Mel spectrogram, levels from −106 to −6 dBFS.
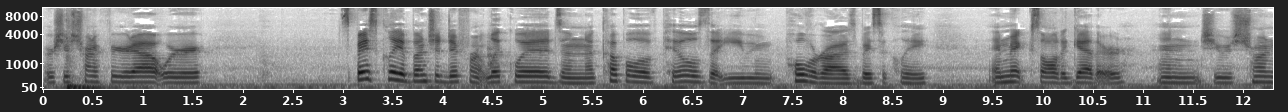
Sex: female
